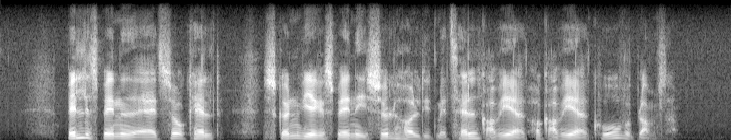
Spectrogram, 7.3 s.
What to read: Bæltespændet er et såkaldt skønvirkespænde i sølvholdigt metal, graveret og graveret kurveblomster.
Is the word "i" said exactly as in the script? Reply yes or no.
yes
